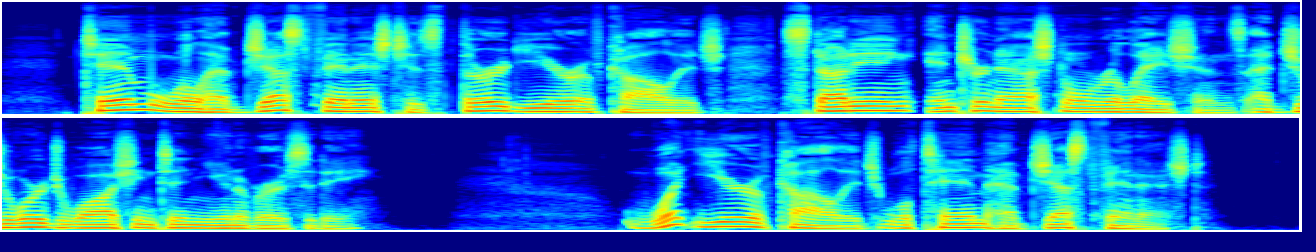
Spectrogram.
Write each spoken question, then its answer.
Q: What year of college will Tim have just finished?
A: Tim will have just finished his third year of college.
